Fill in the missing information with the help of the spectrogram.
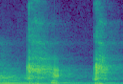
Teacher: এটা কণ্ঠস্বর থেকে আসে, কিন্তু কণ্ঠস্বরের ব্যবহার হয় না, শুধু কণ্ঠের বাতাসের ব্যবহারটা হয়।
